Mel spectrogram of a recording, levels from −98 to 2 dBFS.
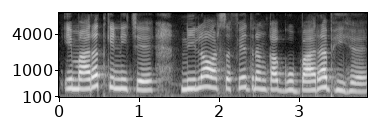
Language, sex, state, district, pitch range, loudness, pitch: Hindi, female, Jharkhand, Garhwa, 270-325 Hz, -15 LUFS, 295 Hz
